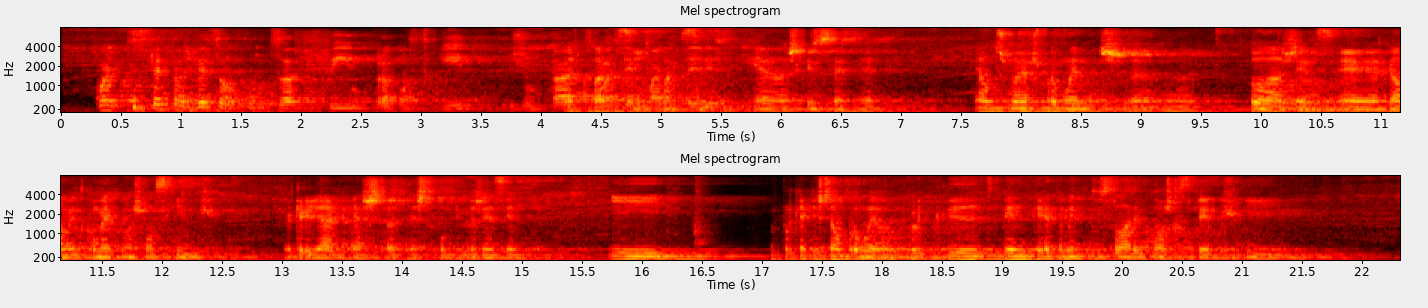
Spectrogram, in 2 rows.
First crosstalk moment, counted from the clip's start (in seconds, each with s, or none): 4.2 s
